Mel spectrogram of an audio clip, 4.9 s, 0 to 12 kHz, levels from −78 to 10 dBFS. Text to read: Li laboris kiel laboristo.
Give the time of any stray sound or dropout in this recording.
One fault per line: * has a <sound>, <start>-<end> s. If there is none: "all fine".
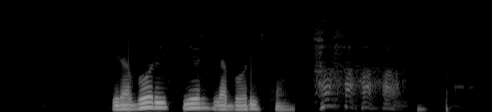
* has a laugh, 3.1-4.1 s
